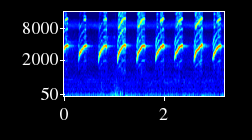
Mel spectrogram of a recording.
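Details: Male prinia recorded for song training, giving clear rising upslurred whistled notes repeated evenly about two or three times per second, loud and close.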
